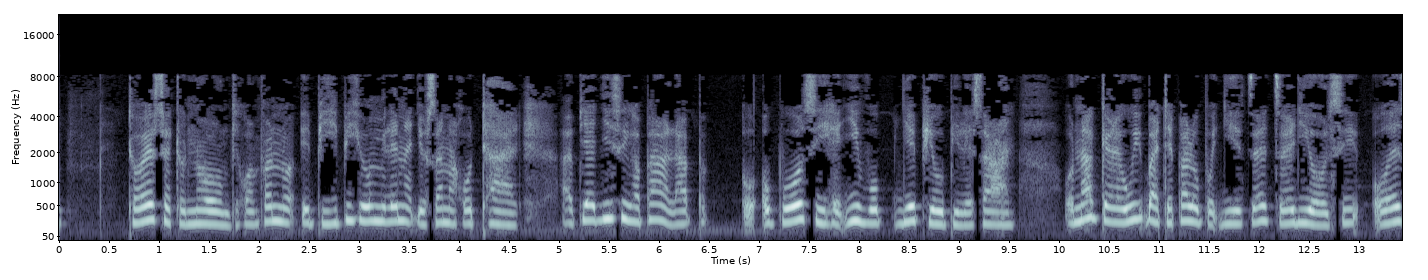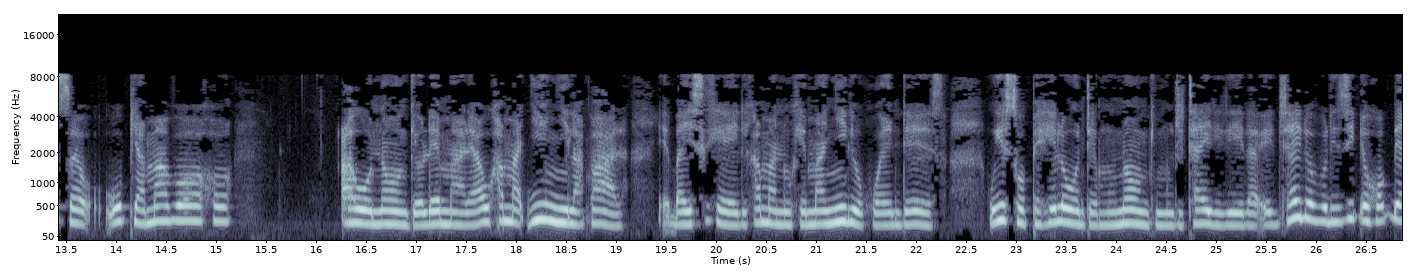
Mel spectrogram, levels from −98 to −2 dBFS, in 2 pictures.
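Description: From start to finish the speech is plainly damaged by what is likely MP3 compression at a low bitrate, consistent with something around 32 kbps. Nothing survives above 8.3 kHz, so the top octave is cut off cleanly and sibilants lose their air. With too few bits, the encoder drops weaker frequency components, and these flicker in and out between frames. The result is a watery, swirling texture with metallic chirps on s sounds and smeared consonant attacks.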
